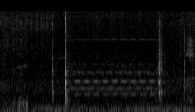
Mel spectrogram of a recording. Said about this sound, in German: Auf dem Namensschild steht schon mal der richtige Name und ich klingel mal.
